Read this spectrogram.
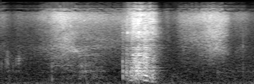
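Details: Adult male: breathy intake, then one forceful, wet sneeze burst, followed by a further breath; sneezing.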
